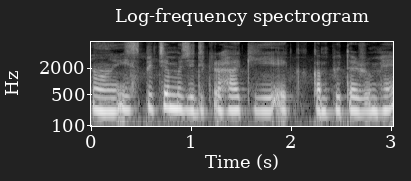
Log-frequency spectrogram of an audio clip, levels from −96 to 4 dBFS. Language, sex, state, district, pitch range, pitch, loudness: Hindi, female, Arunachal Pradesh, Papum Pare, 220-235 Hz, 225 Hz, -17 LUFS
